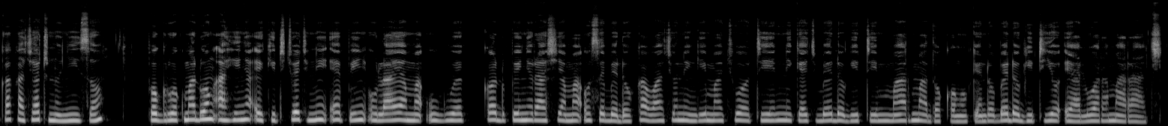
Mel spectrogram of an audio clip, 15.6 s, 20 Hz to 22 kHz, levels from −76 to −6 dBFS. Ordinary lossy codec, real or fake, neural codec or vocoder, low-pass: none; real; none; none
